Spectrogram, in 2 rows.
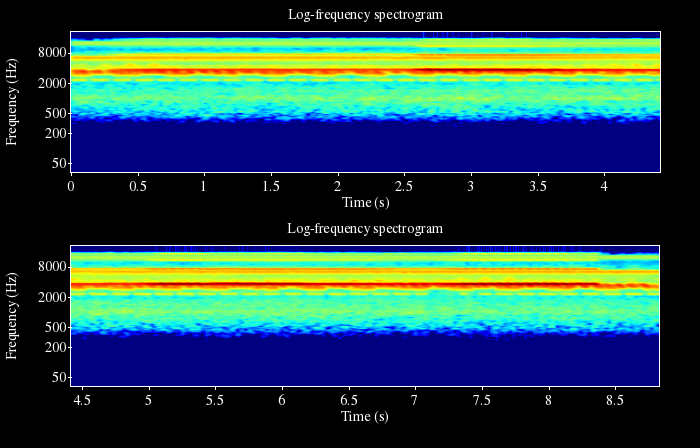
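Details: Crickets, including bell crickets, in Narita, Chiba, Japan, captured with a TASCAM Portacapture X8: a high trilling chorus swells into louder pulsing bursts about every two to three seconds above a steady ringing insect background.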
